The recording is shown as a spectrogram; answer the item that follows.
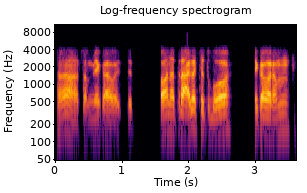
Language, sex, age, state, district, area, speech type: Sanskrit, male, 18-30, Karnataka, Uttara Kannada, rural, conversation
